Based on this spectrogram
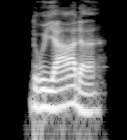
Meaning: dryad
- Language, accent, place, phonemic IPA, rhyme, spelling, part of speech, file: German, Germany, Berlin, /dʁyˈaːdə/, -aːdə, Dryade, noun, De-Dryade.ogg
